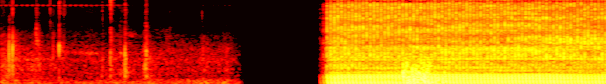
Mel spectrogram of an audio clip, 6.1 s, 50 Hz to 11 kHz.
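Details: 1986 Troy-Bilt Horse 2412 rear-tine tiller after tine/PTO re-grease and transmission fluid fill: a few light clicks, then the small engine runs loud and even with a steady beat and no knocks or misses; healthy.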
